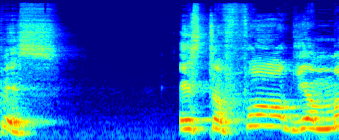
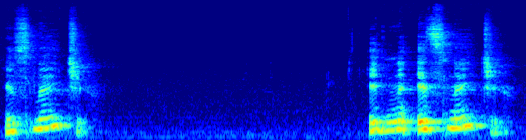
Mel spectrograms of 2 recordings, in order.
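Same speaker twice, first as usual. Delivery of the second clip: quiet reflection; 13 dB quieter than usual. Real, not acted. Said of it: "whispered afterthought".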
